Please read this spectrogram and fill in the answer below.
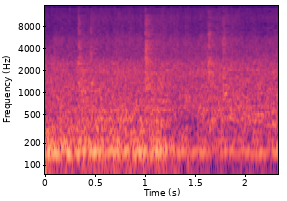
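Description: A steady low machine hum under a noisy background, with a few light clicks and rustles as wet potato slices are handled in the dehydrator's stainless-steel basket.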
